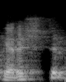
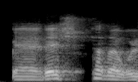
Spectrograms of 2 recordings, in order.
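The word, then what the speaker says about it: בראשית: 있습니다 점이 찍혀 있죠 점이 찍혀 있으면 요것을 된 발음을냅니다 그러니까 비업 발음보다는 더 된 발음이 쌍 비입니다 빼 그래서 빼가 되는 거죠 빼레 시터 실제로 베레시트 것도 상관이 없습니다 근데 빼레 시트라고 읽으면 가장 정확한 방법이고요 요것도 바라라고 기보다는 점이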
